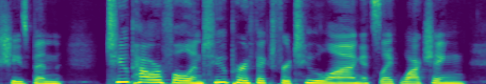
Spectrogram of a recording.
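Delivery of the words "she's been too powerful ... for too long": ordinary talk, nothing marked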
